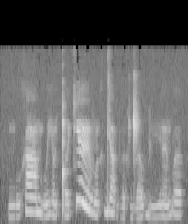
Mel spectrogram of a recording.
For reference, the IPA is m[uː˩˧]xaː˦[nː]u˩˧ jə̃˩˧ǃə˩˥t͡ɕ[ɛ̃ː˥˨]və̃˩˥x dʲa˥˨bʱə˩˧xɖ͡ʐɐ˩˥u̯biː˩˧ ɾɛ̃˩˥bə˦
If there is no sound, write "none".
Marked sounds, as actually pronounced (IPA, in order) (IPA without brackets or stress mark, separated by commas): u˩˧, m, ɛ̃ː˥˨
